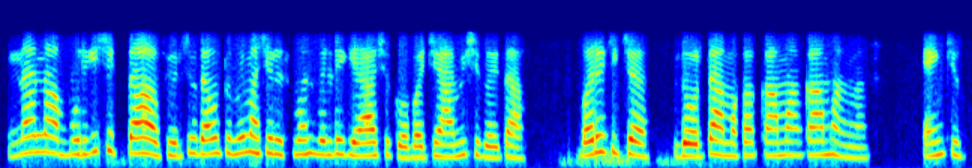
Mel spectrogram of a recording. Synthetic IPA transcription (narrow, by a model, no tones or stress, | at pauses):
nanabuɾɡiːɕik̚t̪afiɾsud̪amət̪umiːmad͡ʑiɾisməsbilʈiːɡʱɛaɕikəbət͡ɕeamiːɕikəjt̪a | bəɾet̪it͡ɕə | d̪oɾt̪aməkakamãkamɦãŋɡa | t̪ʰɛ̃ŋkju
